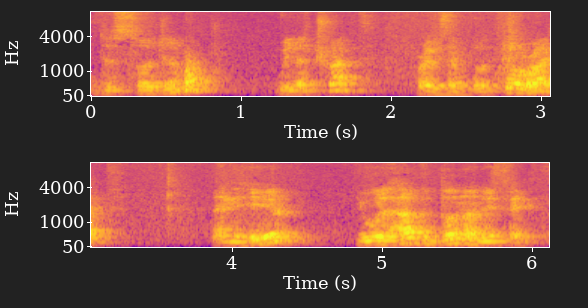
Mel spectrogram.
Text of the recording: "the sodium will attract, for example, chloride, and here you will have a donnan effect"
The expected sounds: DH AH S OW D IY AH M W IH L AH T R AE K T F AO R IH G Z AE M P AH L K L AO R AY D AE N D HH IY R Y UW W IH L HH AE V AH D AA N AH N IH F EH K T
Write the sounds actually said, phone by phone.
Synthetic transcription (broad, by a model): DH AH S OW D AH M W IH L AH T R AE K T F AO R IH G Z AE M P AH L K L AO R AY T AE N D HH IY R Y UW W IH L HH AE V AH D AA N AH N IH F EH K T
